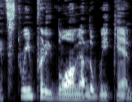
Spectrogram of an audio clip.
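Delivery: bad put-on New York accent. Streamer welcoming viewers back repeats his own sentence in a terrible New York accent. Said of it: "that was a terrible accent".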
